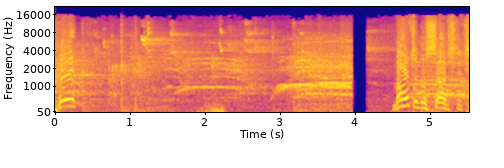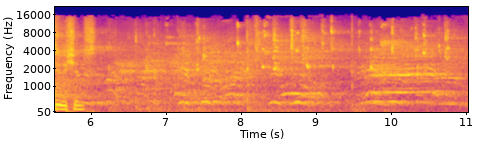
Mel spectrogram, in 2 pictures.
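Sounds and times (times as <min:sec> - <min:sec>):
voices of players and crowd: 0:00.0 - 0:11.0.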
